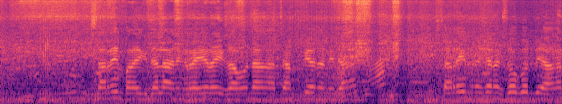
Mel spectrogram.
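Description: A motorcycle engine revs hard up and down close by.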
